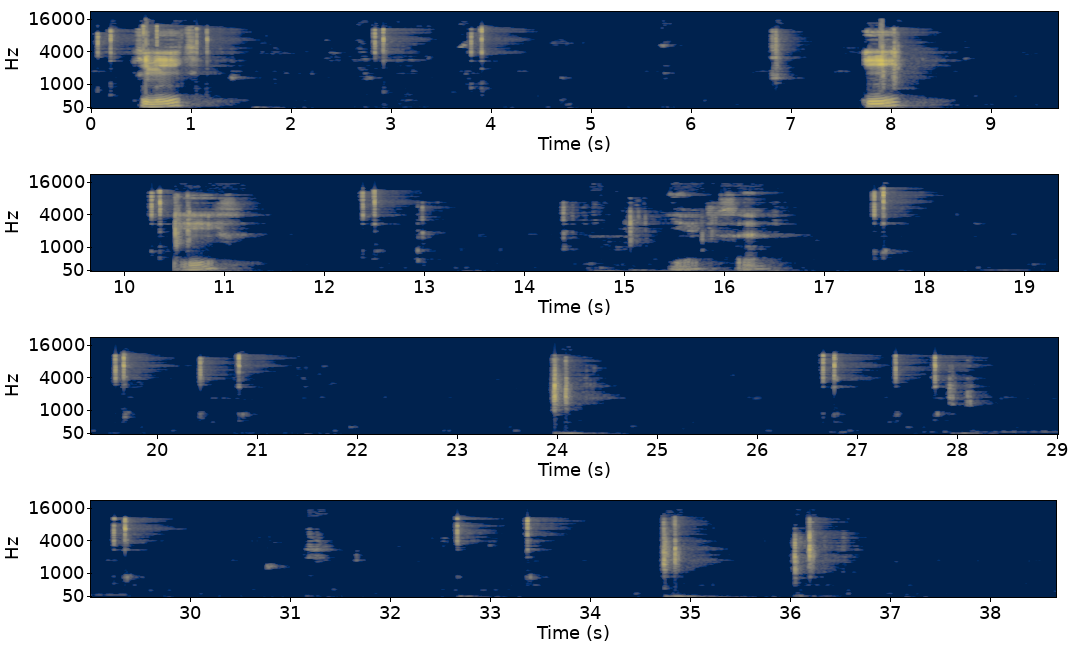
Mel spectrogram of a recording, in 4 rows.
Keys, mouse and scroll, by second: 2.0 click, 3.8 click, 4.8 click, 8.8 e, 10.8 g, 13.9-15.4 middle drag, 16.0 KP_1, 16.7 KP_3, 18.4 click, 20.6 click, 21.4 click, 24.9 g, 28.4 click, 33.6-34.4 drag, 35.7 g.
